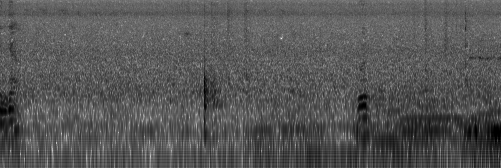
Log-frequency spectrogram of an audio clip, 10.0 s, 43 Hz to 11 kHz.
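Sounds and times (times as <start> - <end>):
low steady hum: 0.0 - 10.0
egg tray knock: 4.1 - 4.4.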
